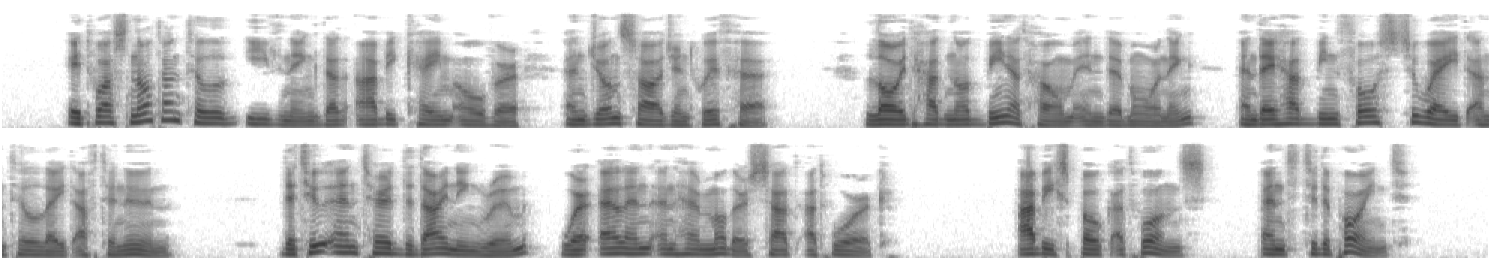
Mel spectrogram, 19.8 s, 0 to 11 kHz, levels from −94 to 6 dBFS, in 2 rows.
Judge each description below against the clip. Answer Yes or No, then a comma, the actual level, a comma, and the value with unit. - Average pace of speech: Yes, average, 165 wpm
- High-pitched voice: No, low, 115 Hz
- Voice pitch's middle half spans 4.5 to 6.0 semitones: No, average, 3.9 semitones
